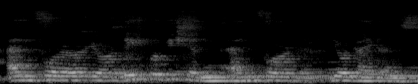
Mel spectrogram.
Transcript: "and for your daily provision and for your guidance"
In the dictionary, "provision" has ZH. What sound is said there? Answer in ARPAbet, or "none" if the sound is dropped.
SH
